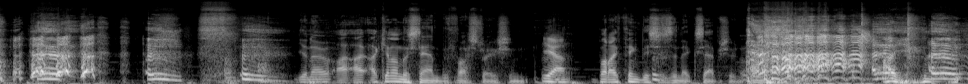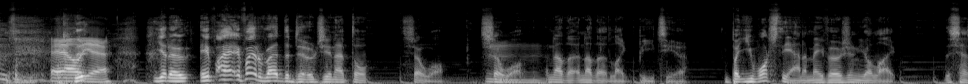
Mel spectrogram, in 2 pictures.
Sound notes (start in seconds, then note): 0.0 both laughing; 7.4 all laughing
